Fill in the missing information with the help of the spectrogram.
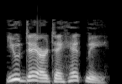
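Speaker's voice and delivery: ordinary delivery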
